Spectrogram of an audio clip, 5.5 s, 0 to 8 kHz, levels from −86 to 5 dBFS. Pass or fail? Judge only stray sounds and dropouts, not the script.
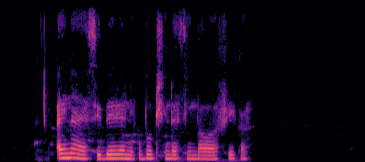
pass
